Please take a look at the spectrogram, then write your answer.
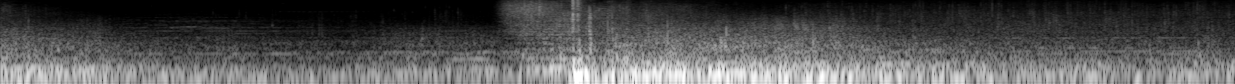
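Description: Confringo blasting spell cast in the Hogwarts Legacy video game: one sudden, loud boom bursts out partway through over low game ambience, then a sustained rumbling roar follows. No one speaks.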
